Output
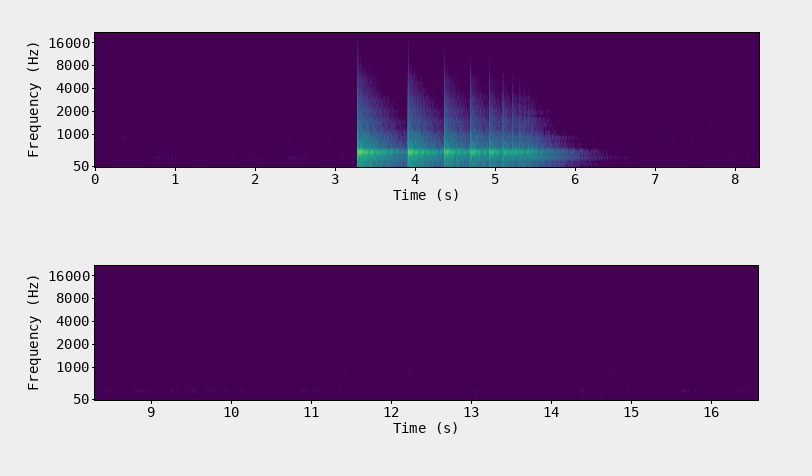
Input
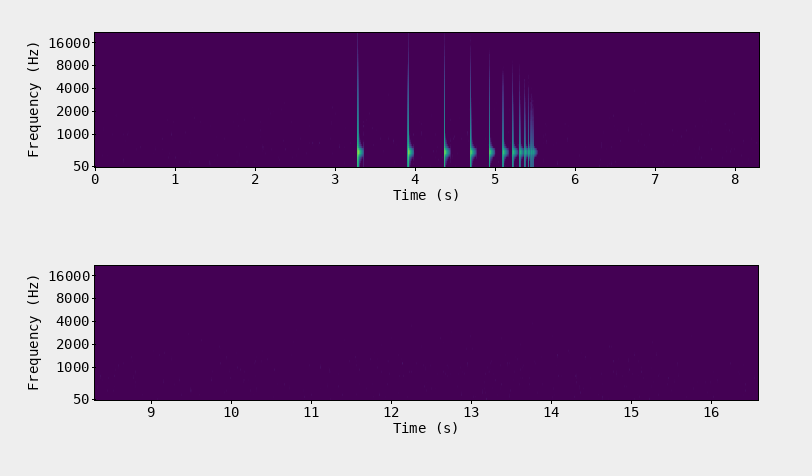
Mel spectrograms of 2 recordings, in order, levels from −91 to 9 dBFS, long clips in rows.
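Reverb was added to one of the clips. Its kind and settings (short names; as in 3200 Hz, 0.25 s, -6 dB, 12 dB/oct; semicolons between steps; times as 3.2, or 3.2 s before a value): FDN reverb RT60 1.1 s, low-frequency decay 1.25×, high-frequency decay 0.95×, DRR 0 dB; gain -4 dB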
